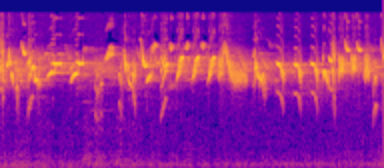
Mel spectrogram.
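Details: Pintagol song for training young birds: high, bright twittering delivered in quick bursts several times a second, busy warbling trills with short downward chirps, continuous from start to end.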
